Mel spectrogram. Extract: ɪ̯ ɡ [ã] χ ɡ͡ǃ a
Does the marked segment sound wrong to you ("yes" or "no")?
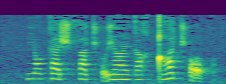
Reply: yes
